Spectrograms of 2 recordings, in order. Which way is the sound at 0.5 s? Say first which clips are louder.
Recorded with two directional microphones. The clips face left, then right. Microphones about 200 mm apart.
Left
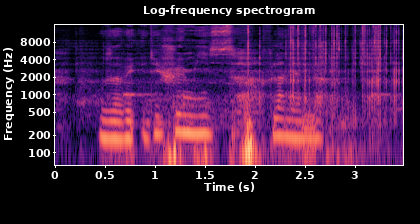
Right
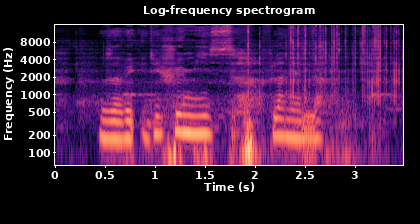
Right 5 dB; 35° right (ahead or behind).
